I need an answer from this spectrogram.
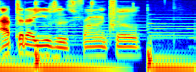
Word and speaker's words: Phonto: So the app that I use is Phronto. It's spelled Phonto.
